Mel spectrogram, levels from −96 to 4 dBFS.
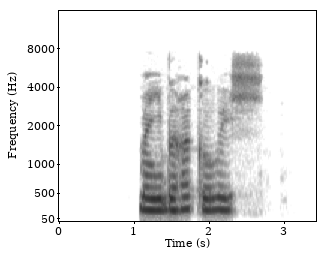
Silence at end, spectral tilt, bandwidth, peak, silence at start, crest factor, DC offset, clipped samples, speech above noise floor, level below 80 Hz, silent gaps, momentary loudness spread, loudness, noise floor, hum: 0.75 s; -6.5 dB/octave; 7.4 kHz; -8 dBFS; 1.05 s; 16 dB; under 0.1%; under 0.1%; over 69 dB; -70 dBFS; none; 16 LU; -21 LUFS; under -90 dBFS; none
